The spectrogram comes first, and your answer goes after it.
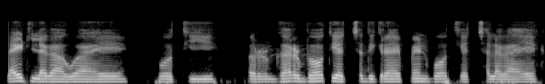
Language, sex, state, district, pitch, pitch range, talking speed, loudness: Hindi, male, Chhattisgarh, Sarguja, 130 Hz, 125-135 Hz, 200 wpm, -19 LUFS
